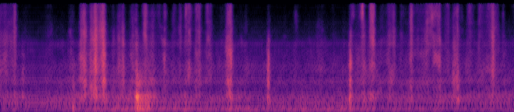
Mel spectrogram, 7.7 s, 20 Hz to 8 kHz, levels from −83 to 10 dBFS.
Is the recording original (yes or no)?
no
